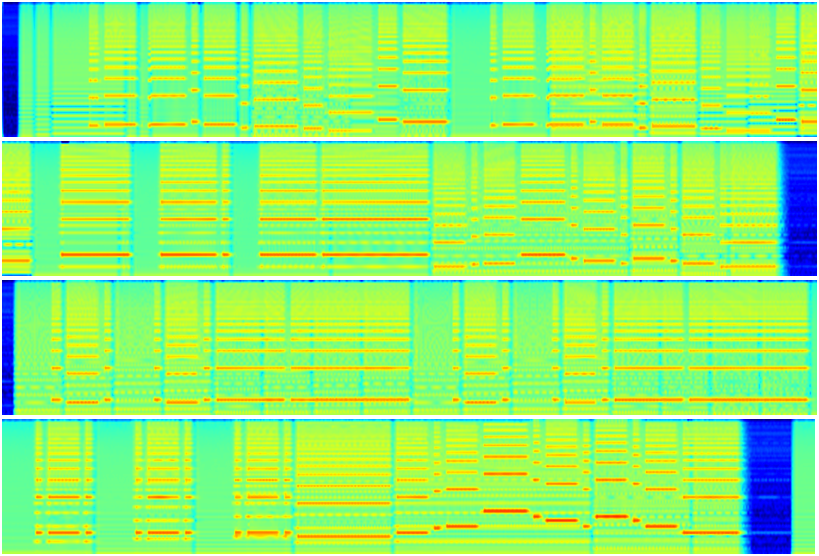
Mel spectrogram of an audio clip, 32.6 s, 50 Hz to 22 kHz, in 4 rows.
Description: Blues Stomp, MOS6581R4

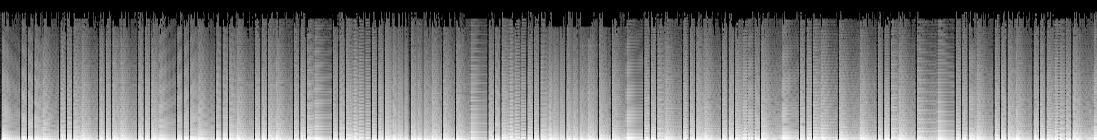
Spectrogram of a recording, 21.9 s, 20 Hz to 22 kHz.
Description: Fanfare, CSG8580R5; Master Composer

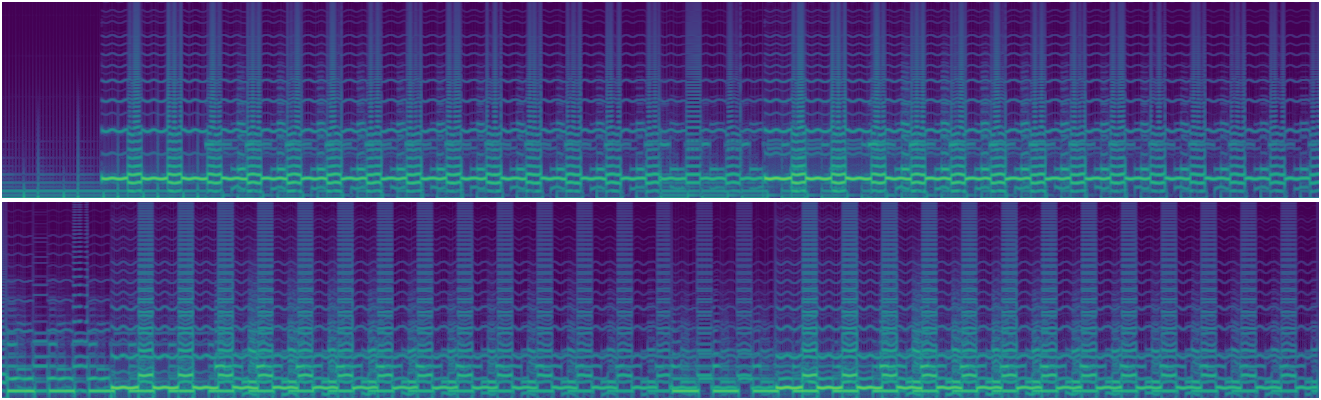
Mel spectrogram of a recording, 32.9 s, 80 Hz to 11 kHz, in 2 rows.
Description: sid, MOS6581R4; Cracked by Laika

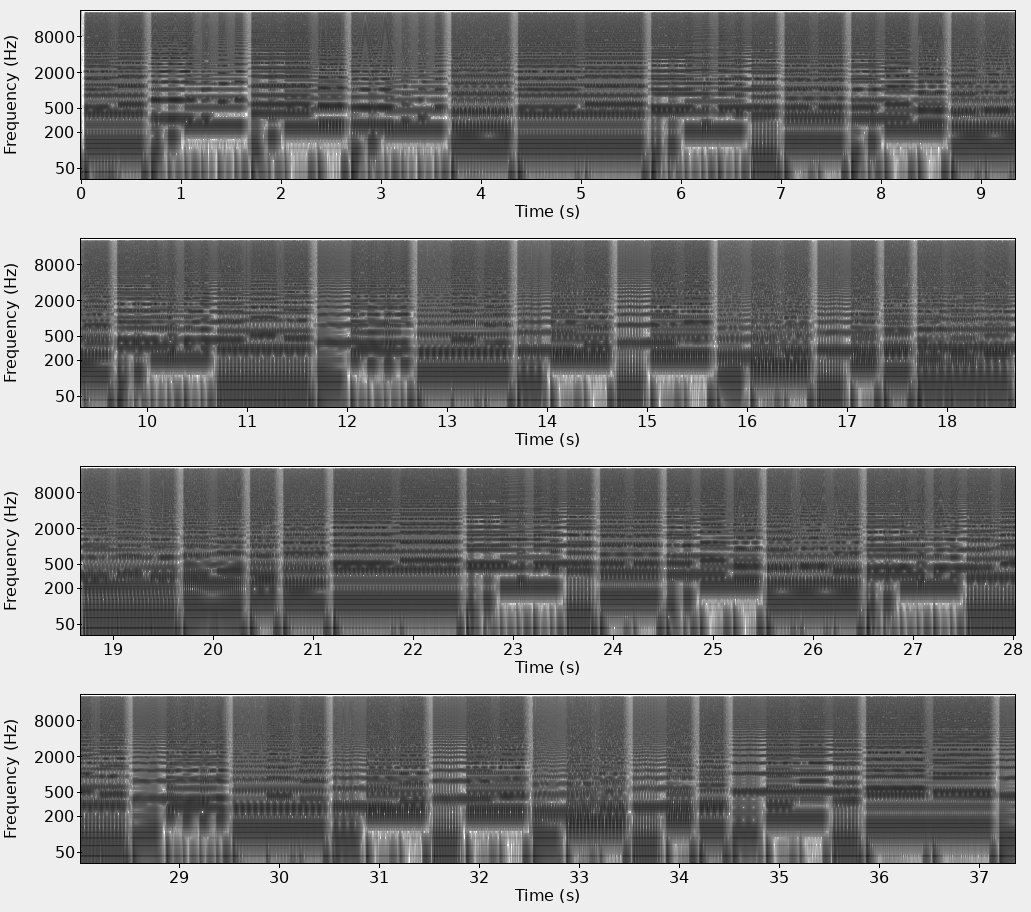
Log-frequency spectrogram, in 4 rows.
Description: Christmas Waltz, MOS6581

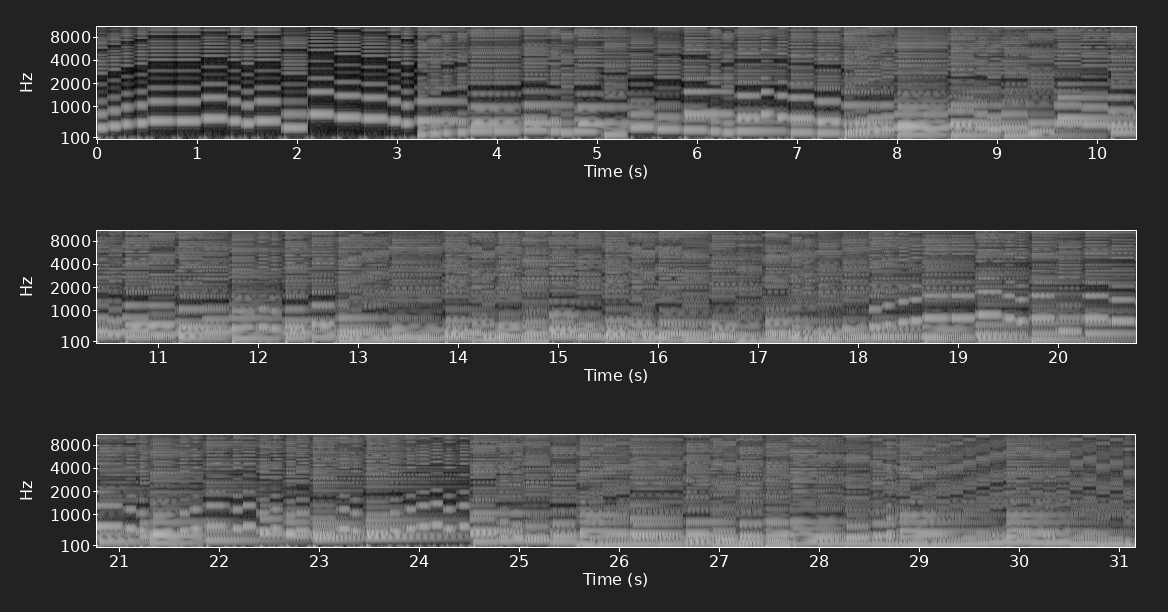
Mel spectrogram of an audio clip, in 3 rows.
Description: Canzon, CSG8580R5

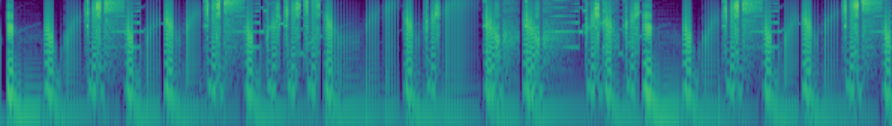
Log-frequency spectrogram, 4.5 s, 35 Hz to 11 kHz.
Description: Break, sid CSG8580R5

